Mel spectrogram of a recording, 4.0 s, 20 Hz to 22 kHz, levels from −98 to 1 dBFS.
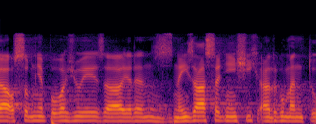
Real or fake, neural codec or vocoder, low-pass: real; none; 7.2 kHz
